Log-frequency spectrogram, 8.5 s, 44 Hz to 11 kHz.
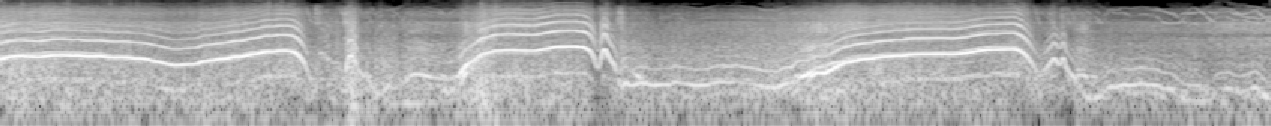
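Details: In flight after two bad ESCs were replaced with DYS 35A ESCs, the iFlight motor whine climbs and drops smoothly with throttle. There is no buzz, rattle or frame resonance. The motors and ESCs sound healthy.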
